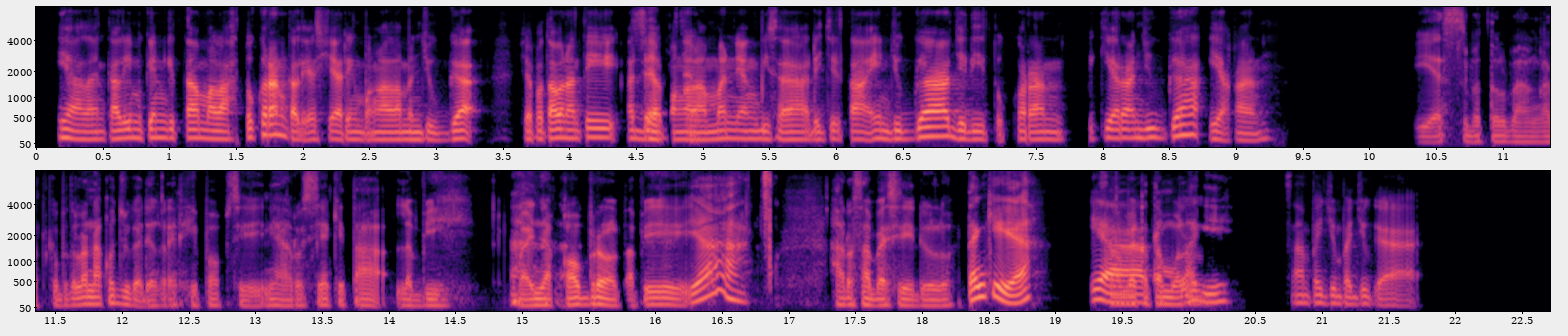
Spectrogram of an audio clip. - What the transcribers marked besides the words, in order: in English: "sharing"; chuckle; tsk; other background noise
- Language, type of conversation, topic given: Indonesian, podcast, Lagu apa yang membuat kamu merasa seperti pulang atau merasa nyaman?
